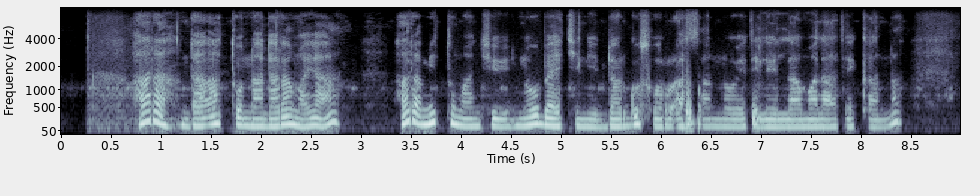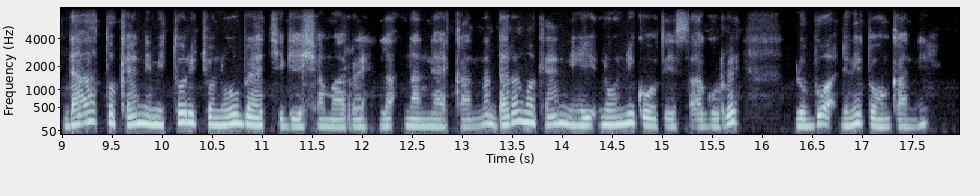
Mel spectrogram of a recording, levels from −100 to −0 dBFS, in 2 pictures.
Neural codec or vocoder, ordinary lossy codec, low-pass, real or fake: none; Opus, 32 kbps; 7.2 kHz; real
